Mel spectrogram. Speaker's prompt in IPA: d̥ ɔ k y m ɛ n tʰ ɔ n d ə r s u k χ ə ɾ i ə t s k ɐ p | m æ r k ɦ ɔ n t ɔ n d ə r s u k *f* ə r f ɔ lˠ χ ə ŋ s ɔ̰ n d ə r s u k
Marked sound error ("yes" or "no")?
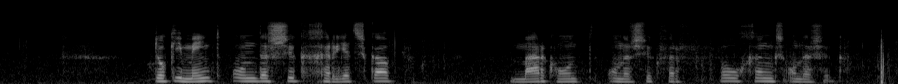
no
